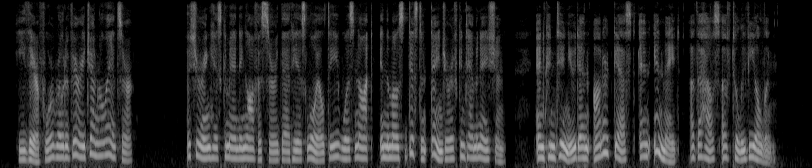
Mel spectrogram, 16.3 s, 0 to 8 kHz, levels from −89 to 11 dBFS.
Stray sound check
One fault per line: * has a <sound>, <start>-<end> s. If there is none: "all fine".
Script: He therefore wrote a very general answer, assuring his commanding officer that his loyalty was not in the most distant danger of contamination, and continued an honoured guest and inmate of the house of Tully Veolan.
all fine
